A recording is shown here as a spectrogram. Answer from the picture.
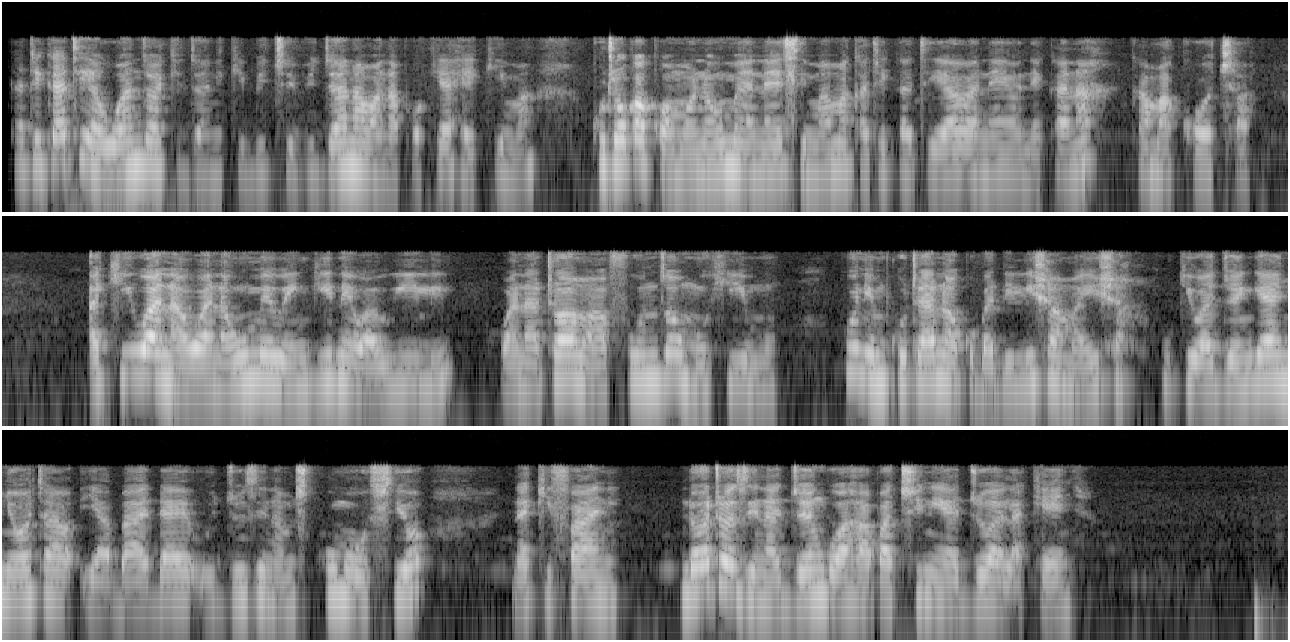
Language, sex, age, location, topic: Swahili, female, 25-35, Nairobi, education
